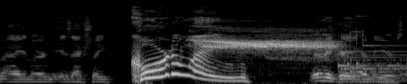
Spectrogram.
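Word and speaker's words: Coeur d'Alene: of I'm just kidding uh the way you pronounce that city name I learned is actually cordain very greting on the ears okay so quick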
